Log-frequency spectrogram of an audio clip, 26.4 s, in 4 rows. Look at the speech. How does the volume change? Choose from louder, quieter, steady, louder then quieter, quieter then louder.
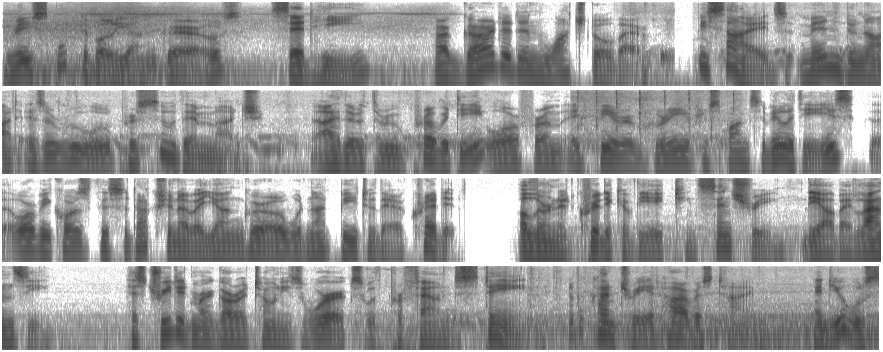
steady.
